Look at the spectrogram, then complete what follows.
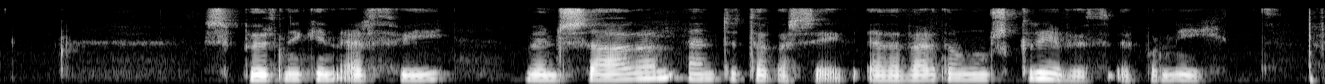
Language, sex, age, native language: Icelandic, female, 40-49, Icelandic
